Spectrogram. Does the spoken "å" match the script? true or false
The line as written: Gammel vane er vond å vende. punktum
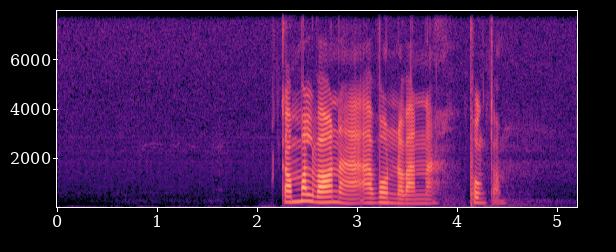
true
